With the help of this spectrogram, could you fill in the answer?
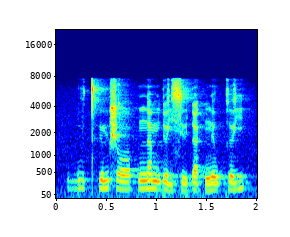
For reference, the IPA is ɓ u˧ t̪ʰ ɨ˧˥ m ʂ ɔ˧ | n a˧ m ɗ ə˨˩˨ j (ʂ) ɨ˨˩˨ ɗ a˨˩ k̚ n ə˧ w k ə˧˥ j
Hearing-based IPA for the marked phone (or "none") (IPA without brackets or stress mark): s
